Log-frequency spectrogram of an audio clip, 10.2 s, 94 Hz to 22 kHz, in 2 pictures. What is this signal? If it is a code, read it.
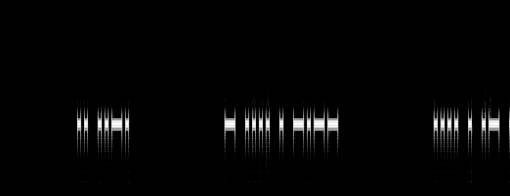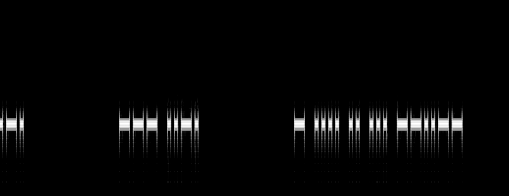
Morse code, heard as a keyed tone, about 36 wpm, 700 Hz. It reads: IF THEY HEAR OF THIS,
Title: 4x Word-Spacing - Sentences from Top 400 Words - 35wpm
